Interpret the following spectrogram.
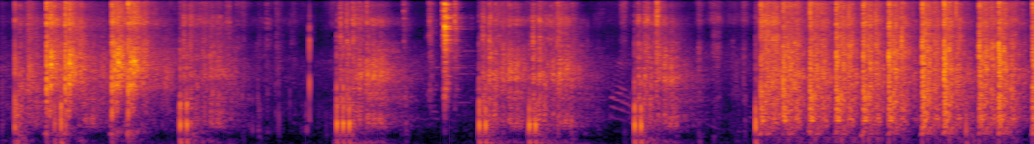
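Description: Gunshots fired in quick strings with short pauses between, then a faster, unbroken string of shots in the last couple of seconds.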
